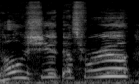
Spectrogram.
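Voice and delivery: high, soft mock astonishment; hushed falsetto disbelief, retold; acted amazement. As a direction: react wide-eyed, voice shooting way up. Retelling own amazed reaction.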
